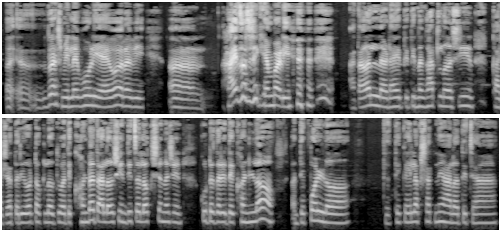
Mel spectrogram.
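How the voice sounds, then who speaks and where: A woman's voice: high-pitched, steady tone, normal speed, dry recording, lightly acted. A woman playing an earnest sister-in-law in a cartoon, coaxing and preaching in a Vidarbha Marathi accent with frequent questioning tags. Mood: pleading, reassuring. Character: earnest, persuasive sister-in-law counselling a young man. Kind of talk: cartoon dialogue in rural dialect.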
